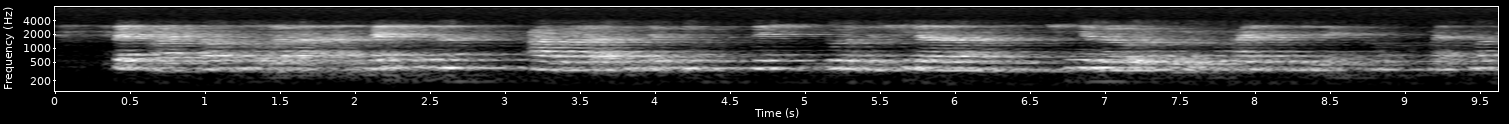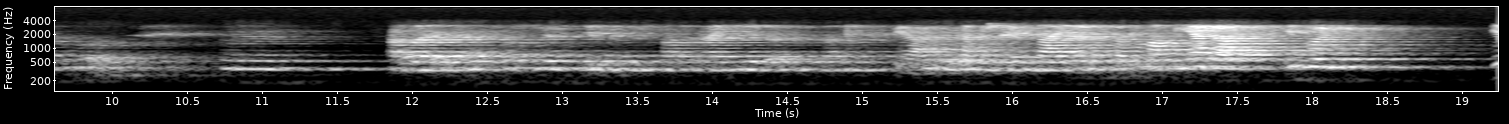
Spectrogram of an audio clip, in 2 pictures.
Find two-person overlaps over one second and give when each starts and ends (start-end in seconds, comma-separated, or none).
15.4-16.8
